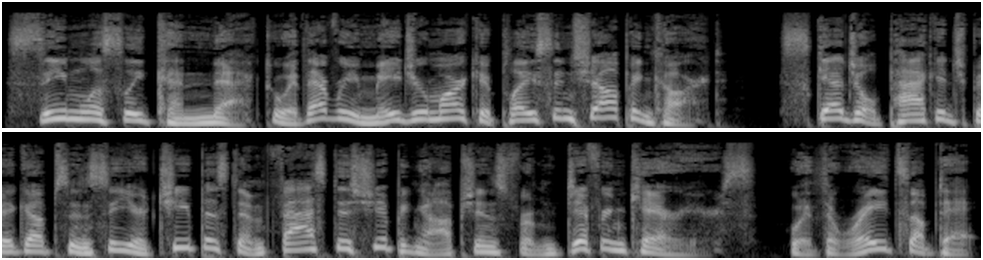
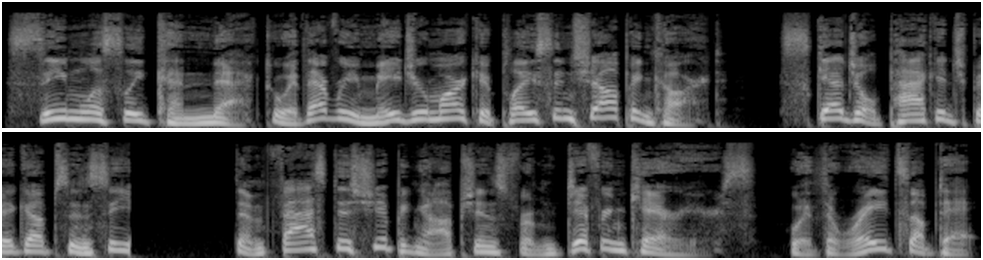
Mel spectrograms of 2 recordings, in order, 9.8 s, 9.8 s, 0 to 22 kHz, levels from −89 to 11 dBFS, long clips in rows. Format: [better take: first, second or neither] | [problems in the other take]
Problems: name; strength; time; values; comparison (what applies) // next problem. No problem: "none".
first | audio cutting out; at 5.5 s for 0.5 s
